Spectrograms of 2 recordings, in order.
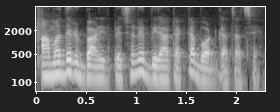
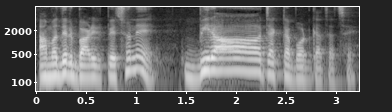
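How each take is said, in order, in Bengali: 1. বাক্যটি একঘেয়ে সুরে বলা হয়েছে। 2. বাক্যটি প্রাণবন্ত সুরে বলা হয়েছে। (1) "এটা একরকম।" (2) "আমার টোনালিটি দিয়ে বলবো"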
